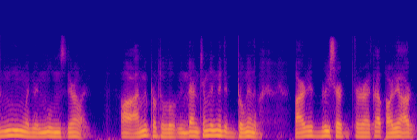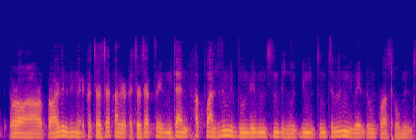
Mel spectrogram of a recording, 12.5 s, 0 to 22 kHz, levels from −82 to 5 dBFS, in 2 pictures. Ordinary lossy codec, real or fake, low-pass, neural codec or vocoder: none; fake; none; codec, 16 kHz, 0.5 kbps, FreqCodec, larger model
